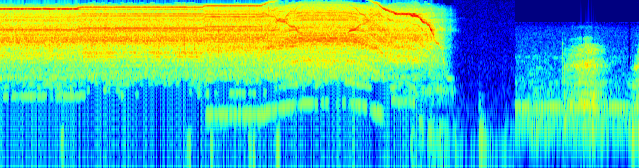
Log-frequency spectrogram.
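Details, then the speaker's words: Three-inch quad on the bench, props off, motor one spun up from the motors tab via a smoke-stopper bulb: clean high whine climbs, holds and winds down smoothly without grinding or rattle; brushless motor bearings sound normal. "and then we're just gonna spin up motor one that sounds really good"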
